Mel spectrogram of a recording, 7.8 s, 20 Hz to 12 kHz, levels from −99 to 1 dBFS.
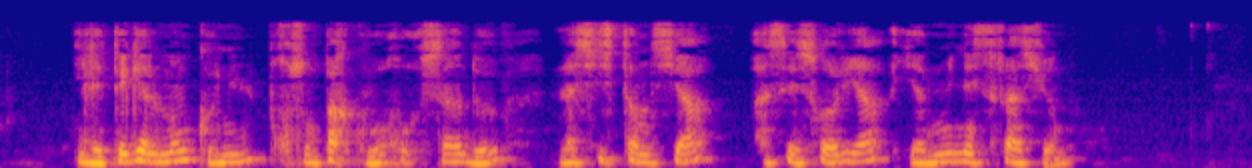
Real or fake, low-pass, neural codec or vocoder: real; 7.2 kHz; none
